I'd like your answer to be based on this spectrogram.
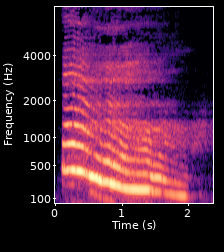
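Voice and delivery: big open yawn, loud; demo yawn. Shown as a demonstration. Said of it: "Do a couple yawns".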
